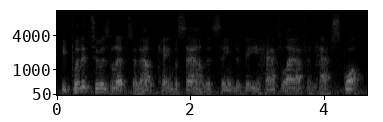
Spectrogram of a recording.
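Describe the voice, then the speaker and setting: A man's voice: fairly low pitch, moderate pace, darkish tone. A man reading a children's chapter book aloud as a storyteller, with the odd small stumble over the words. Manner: occasional stumbles and self-corrections while reading. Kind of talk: children's audiobook read-aloud. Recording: noisy amateur recording with background hiss.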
